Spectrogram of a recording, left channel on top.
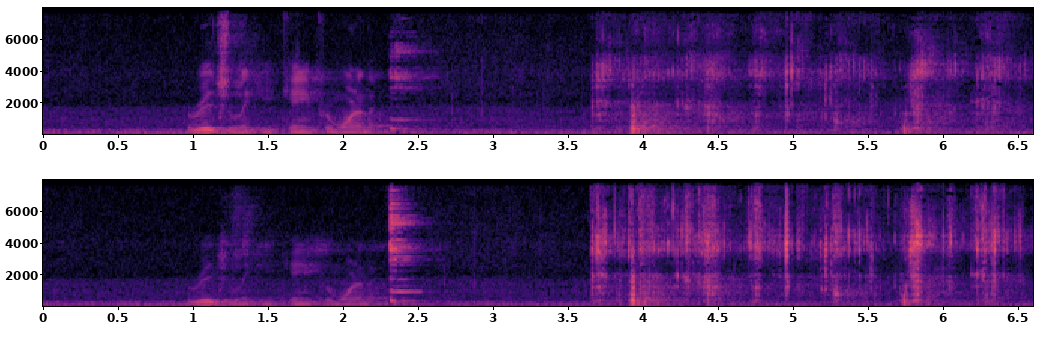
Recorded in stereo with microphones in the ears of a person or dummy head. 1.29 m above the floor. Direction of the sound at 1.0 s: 55° left (ahead or behind).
